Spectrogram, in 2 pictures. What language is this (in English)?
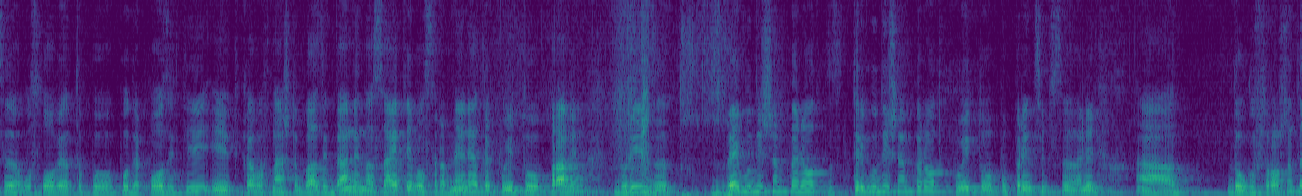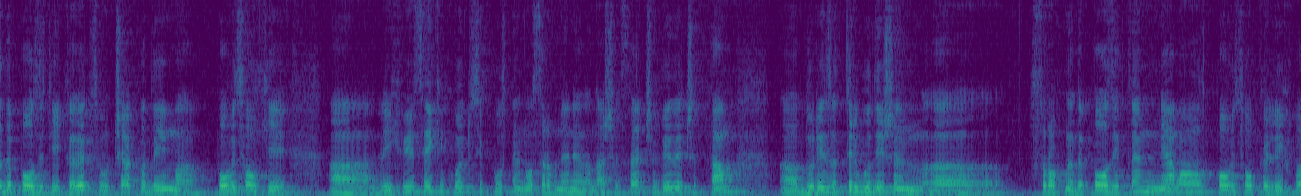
Bulgarian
